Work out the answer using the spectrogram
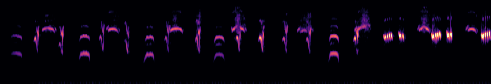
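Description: A female Common Quail gives a quick run of thin, high chirps, some with a lower note attached, about two a second, ending in louder clipped whistles over a faint low hum.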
